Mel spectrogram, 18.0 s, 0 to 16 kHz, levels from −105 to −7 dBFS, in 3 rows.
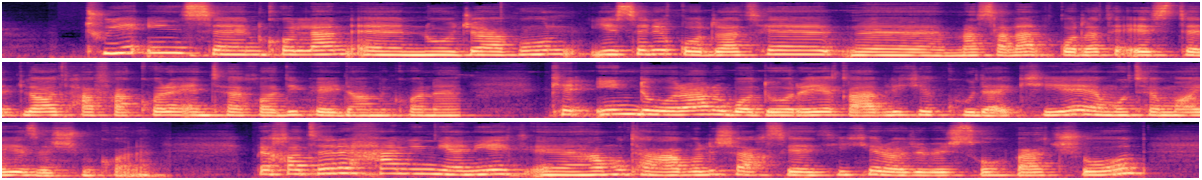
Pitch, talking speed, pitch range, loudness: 220 Hz, 125 wpm, 205-250 Hz, -16 LUFS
